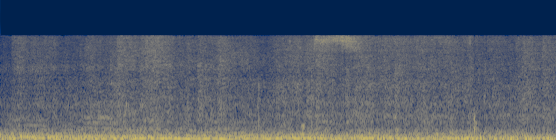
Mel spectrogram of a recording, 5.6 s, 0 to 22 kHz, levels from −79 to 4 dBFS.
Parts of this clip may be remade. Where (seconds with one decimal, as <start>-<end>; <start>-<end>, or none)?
0.4-3.2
